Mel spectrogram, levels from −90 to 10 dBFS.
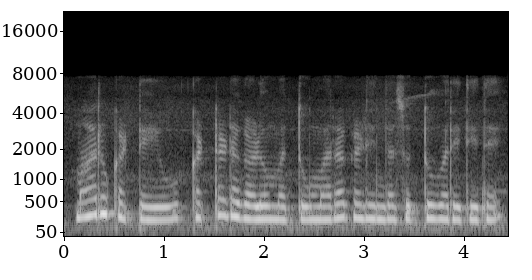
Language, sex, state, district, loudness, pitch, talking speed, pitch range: Kannada, female, Karnataka, Bangalore, -15 LUFS, 215 Hz, 65 wpm, 205-235 Hz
